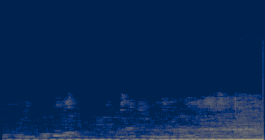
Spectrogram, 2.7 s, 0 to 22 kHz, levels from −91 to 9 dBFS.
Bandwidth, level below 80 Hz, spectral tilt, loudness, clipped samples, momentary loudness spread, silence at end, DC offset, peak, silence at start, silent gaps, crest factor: 7 kHz; -60 dBFS; -7 dB/octave; -39 LUFS; under 0.1%; 18 LU; 0 s; under 0.1%; -24 dBFS; 0.05 s; none; 14 dB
